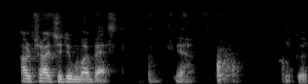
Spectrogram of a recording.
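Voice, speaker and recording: A man's dark, mellow voice at medium pitch, with a Danish accent. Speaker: business consultant. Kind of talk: webinar talk. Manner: halting.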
